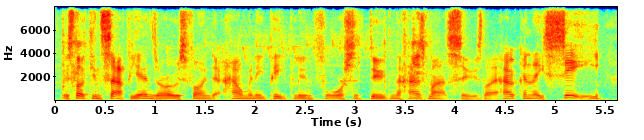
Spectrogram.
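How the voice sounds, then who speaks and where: A hoarse man, commentating a competitive video game match with excited, swearing energy. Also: on the high side, brisk, a little hiss or hum. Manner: energetic, swears freely, laughs often. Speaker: esports shoutcaster.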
